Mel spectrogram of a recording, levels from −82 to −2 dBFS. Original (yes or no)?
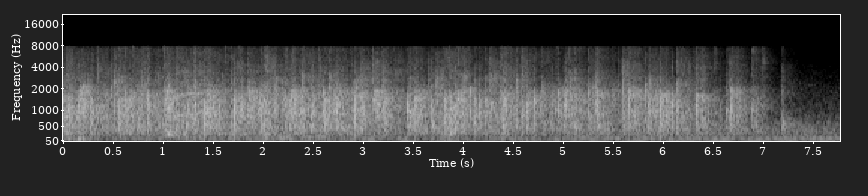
yes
